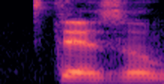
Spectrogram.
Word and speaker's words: Stizzl: Stizzle would be the correct way. When I started out, I called myself Stizzle with like a sh. Okay. But then people kept mispronouncing it, so it's Stizzle now.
